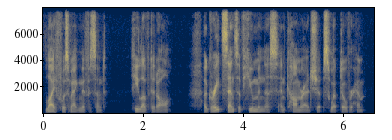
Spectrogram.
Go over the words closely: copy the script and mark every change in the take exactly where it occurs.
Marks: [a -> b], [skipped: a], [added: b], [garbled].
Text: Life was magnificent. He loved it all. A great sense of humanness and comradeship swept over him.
Life was magnificent. He loved it all. A great sense of humanness and comradeship swept over him.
